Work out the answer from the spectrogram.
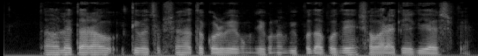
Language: Bangla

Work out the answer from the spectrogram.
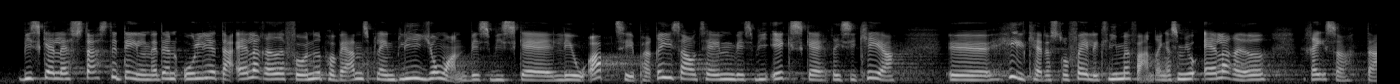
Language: Danish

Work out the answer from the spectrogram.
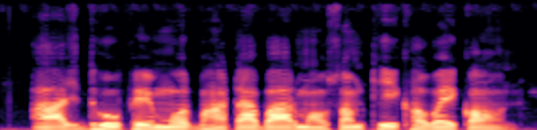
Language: Chhattisgarhi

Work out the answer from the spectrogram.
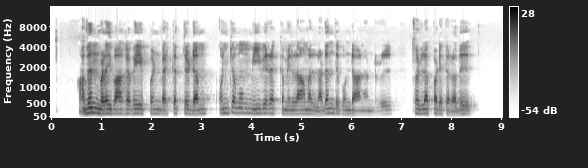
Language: Tamil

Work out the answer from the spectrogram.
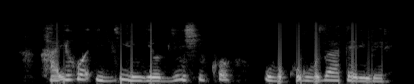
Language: Kinyarwanda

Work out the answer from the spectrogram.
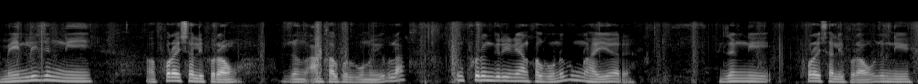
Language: Bodo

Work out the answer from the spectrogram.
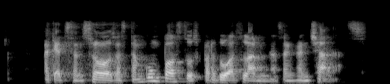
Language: Catalan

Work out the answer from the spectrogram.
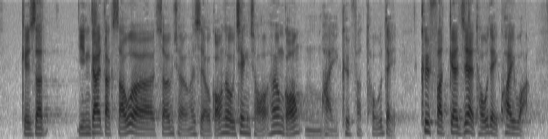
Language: Cantonese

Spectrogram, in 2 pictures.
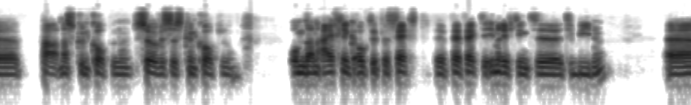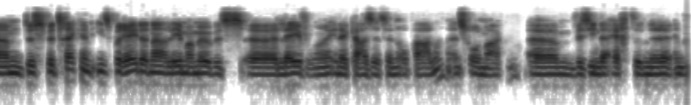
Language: Dutch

